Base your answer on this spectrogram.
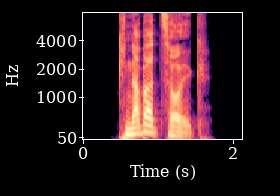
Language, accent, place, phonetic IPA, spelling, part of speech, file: German, Germany, Berlin, [ˈknabɐˌt͡sɔɪ̯k], Knabberzeug, noun, De-Knabberzeug.ogg
- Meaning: snack food, munchies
